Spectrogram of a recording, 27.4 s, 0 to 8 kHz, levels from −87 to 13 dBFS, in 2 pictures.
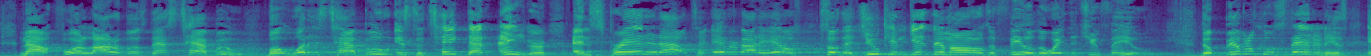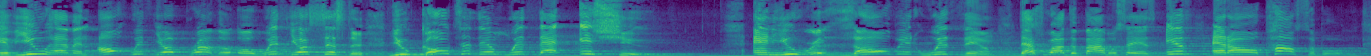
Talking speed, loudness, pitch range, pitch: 165 wpm, -14 LUFS, 250-320 Hz, 290 Hz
